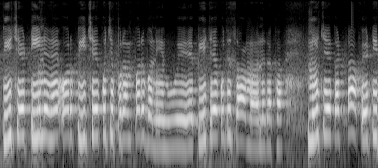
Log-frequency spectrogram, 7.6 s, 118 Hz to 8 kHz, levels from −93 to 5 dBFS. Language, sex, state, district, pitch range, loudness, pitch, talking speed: Hindi, male, Bihar, Begusarai, 215-260 Hz, -13 LUFS, 245 Hz, 135 wpm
